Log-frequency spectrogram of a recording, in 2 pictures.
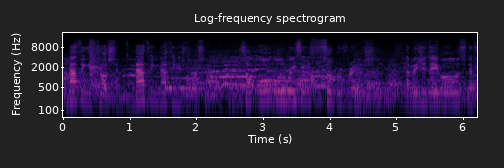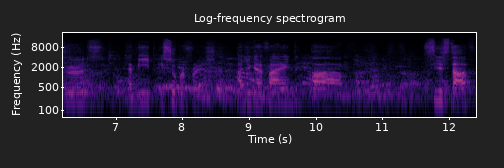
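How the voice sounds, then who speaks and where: A young Peruvian man with a Spanish accent, answering interview questions in halting English with fillers. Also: a little high, steady tone. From Peru. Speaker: pageant contestant. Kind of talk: casual interview. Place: large indoor hall. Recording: loud crowd behind.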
